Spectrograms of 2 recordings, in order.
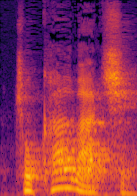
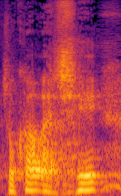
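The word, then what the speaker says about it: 城下町: 그래서 발음 조심해야 돼요. 조카마치. 뭐라고요? 조카마치.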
